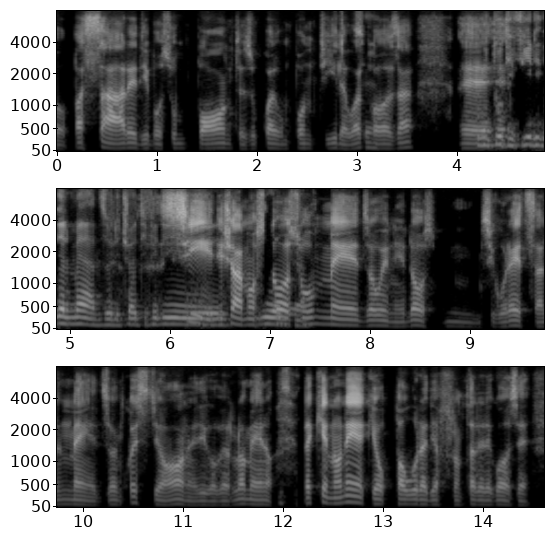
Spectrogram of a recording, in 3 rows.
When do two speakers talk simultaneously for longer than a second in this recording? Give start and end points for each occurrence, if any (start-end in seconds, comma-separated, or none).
5.7-7.5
